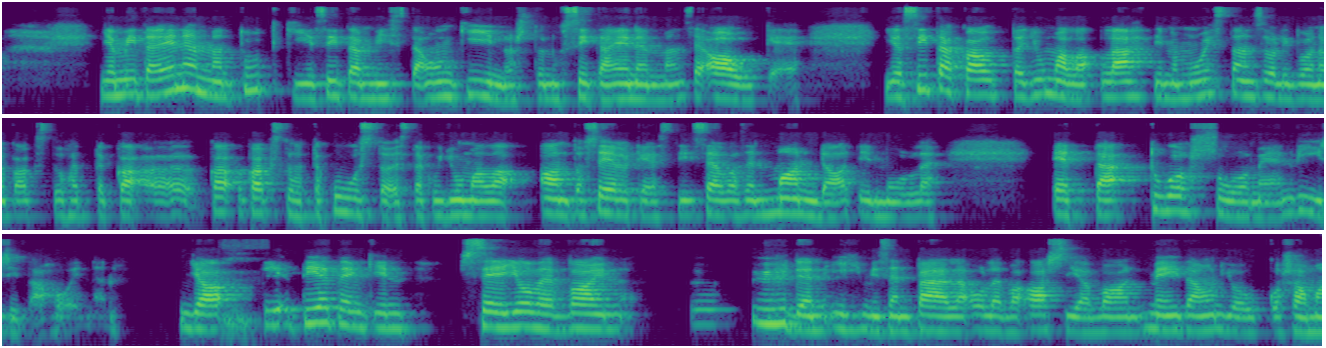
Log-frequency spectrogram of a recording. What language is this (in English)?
Finnish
